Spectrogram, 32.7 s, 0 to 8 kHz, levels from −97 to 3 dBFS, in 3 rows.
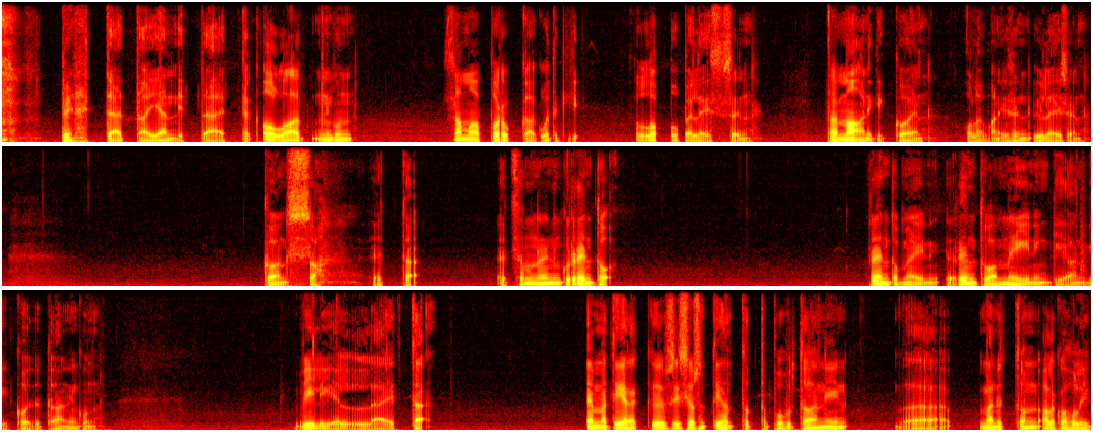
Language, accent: English, Finnish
